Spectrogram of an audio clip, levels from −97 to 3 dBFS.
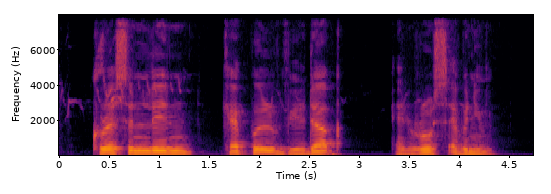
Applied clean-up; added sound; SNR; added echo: neural mask model RNNoise.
